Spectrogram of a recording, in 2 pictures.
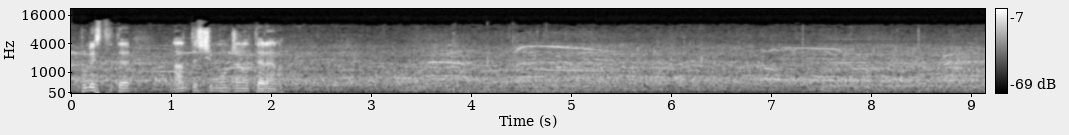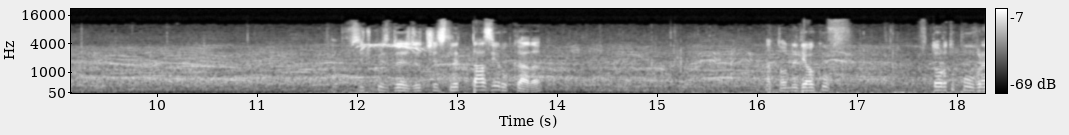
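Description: A large stadium crowd chants and cheers steadily.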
